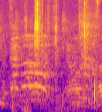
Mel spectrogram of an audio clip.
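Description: Faint, distant shouts of players calling out on a football pitch, carried over low outdoor ambience.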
